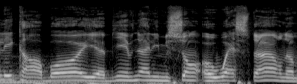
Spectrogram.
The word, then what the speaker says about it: Ouesteurne: Western, ça s'écrit comme ça, c'est o u e s t e u r n -E, Western, ça se dit comme ça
